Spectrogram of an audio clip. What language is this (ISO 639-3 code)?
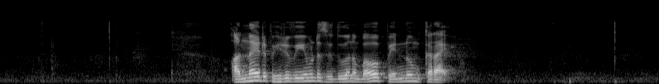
sin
